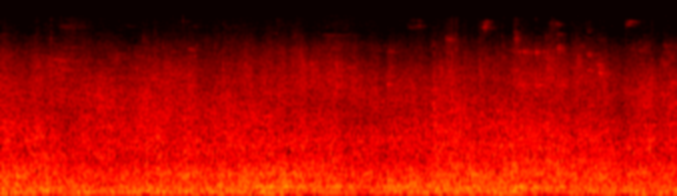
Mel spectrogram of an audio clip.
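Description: Freight train rolling past, its wheels clattering steadily over the rails.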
